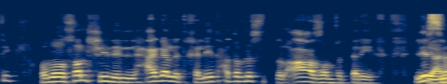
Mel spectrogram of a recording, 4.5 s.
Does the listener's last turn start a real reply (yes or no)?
no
